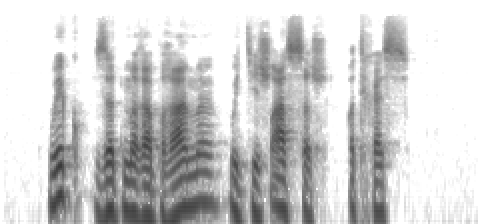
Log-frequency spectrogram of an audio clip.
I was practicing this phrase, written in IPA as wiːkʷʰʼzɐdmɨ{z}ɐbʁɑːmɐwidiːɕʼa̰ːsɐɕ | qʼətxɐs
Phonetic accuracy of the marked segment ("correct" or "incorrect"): incorrect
